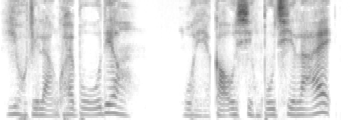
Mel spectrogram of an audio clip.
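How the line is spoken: Mumbling. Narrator (Chinese): 嘟嘟囔囔

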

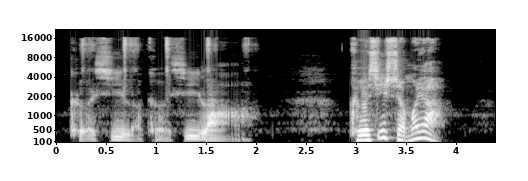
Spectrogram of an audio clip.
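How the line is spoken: Lip smack, sighing. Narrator (Chinese): 咂了下嘴，一边叹气

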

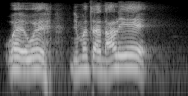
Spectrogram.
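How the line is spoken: Calling out. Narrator (Chinese): 有庆对着他们叫

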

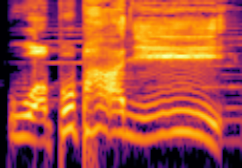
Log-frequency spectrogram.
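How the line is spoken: Hearty laughter, big bear. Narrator (Chinese): 大白熊哈哈大笑

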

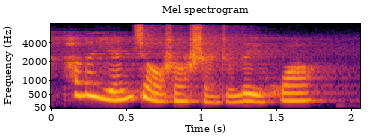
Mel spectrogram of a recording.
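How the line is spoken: Old sheep sighing. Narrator (Chinese): 一头长胡须老羊叹息说

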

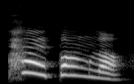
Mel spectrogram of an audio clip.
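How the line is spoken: Loud. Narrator (Chinese): 弗洛格大声说

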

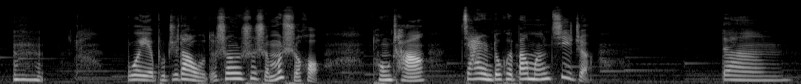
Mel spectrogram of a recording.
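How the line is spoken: Voice trailing off low. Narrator (Chinese): 他的声音低下去

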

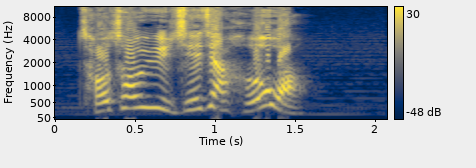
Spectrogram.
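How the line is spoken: Loud shout. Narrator (Chinese): 徐晃大叫

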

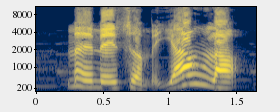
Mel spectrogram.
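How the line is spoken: Shouting. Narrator (Chinese): 小熊哥哥喊道

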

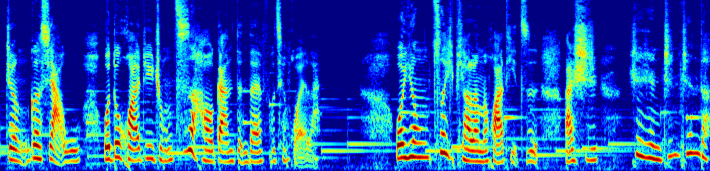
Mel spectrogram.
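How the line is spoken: Mother, smiling. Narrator (Chinese): 母亲笑着说

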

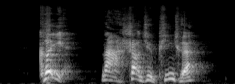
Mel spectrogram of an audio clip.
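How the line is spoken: Shouting. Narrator (Chinese): 我大声的喊道

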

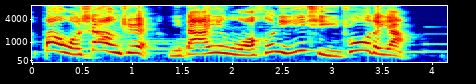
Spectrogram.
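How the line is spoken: Loud shout. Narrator (Chinese): 大声叫道

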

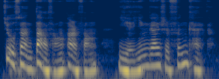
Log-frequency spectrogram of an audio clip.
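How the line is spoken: Soft voice. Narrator (Chinese): 梅瑞轻声说

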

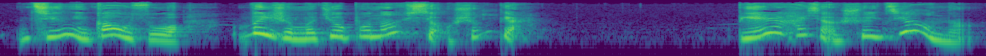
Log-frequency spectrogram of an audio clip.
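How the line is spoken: Sudden loud shout. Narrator (Chinese): 蹦蹦突然大声喊道

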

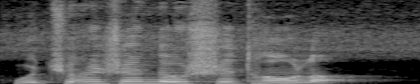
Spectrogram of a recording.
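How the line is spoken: Small creature's startled cry. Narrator (Chinese): 小鼹鼠惊叫道

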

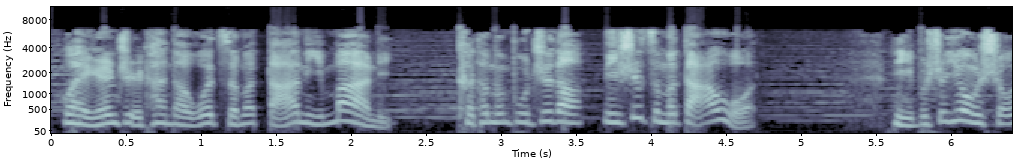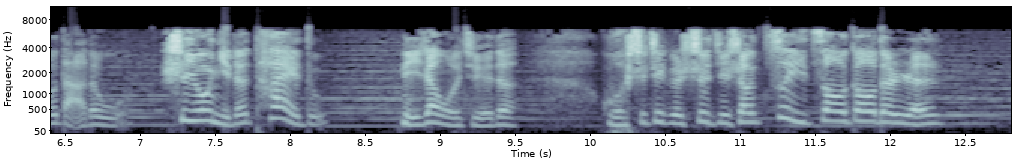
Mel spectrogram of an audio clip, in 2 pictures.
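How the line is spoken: Crying. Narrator (Chinese): 妻子曾哭着对他说

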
